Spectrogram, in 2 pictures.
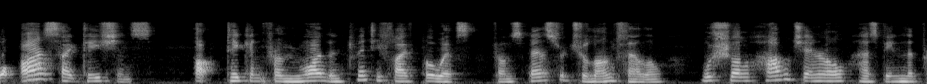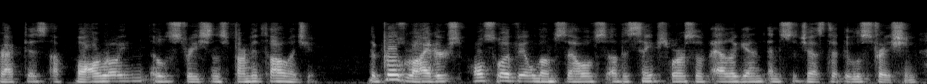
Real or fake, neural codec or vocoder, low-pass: fake; codec, 16 kHz in and 24 kHz out, 1.1 kbps, FireRedTTS-2 codec; 7.2 kHz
